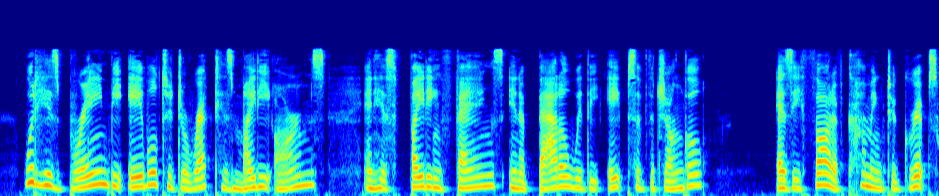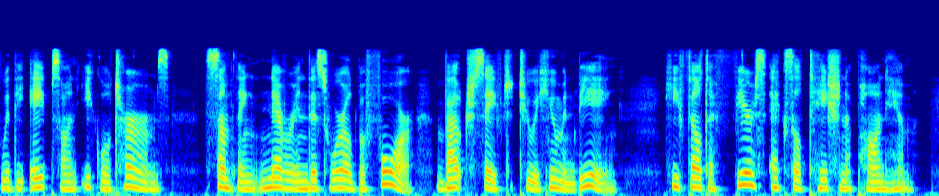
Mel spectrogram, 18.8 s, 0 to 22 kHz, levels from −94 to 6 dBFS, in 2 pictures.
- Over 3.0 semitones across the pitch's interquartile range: Yes, average, 4.3 semitones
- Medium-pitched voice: Yes, medium, 175 Hz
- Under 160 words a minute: No, average, 170 wpm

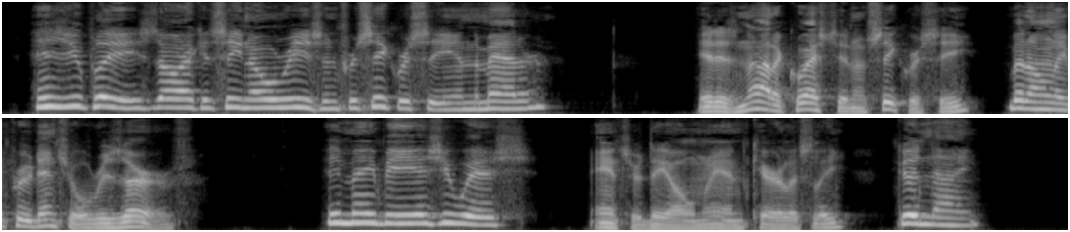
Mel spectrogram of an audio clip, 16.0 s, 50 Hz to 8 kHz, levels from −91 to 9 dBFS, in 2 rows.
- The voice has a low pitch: No, high, 190 Hz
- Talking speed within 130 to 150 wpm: Yes, average, 145 wpm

